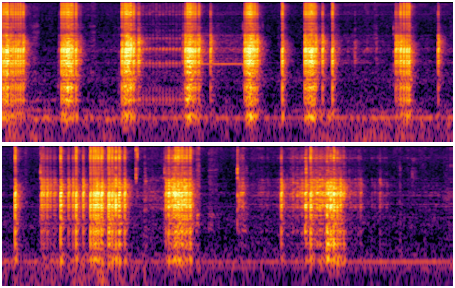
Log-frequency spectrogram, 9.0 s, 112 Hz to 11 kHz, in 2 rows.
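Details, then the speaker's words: 1976 Lloyds Monteverdi stereo, AM band only (FM fine): irregular sharp crackling static bursts over faint hum as dial turns; owner suspects tuning capacitor. "this am business with this that's lightning but it sounds like lightning when you turn it i don't know what causes that it must be that tuning capacitor i'm guessing"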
